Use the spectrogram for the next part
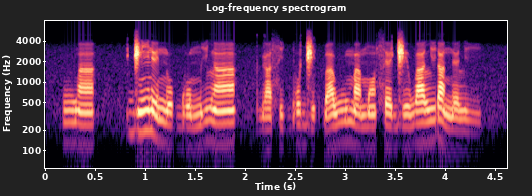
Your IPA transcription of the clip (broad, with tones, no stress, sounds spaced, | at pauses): u˧ w ã˧ | d͡ʒ ĩ˦ ɾ e˧ n o˨ ɡ͡b o˨ m i˨˦ l ã˦ | ɡ a˨ s i˨ ɡ͡b o˧ d͡ʒ e˨ ɡ͡b a˨˦ w u˦ m a˧ m ɔ̃˧ s ɛ˧ d͡ʒ e˧ w a˦ l i˦ ɾ a˦˨ n ɛ˨ l i˨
